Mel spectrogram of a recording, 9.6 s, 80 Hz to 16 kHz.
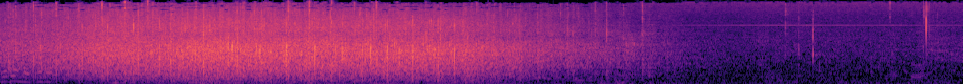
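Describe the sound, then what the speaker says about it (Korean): Applause from the audience at the 80th Liberation Day ceremony swells to a loud, full peak, then fades away to near silence, leaving a few isolated clicks. "다시 한번 뜨거운 박수 부탁드리겠습니다"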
